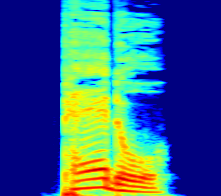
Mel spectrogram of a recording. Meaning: pedo- (relating to children)
- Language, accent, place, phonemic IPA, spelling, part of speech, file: German, Germany, Berlin, /pɛ(ː)do/, pädo-, prefix, De-pädo-.ogg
